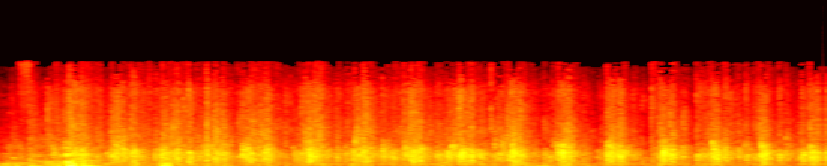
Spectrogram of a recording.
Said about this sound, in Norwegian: Applaus for det, eller?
